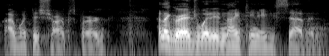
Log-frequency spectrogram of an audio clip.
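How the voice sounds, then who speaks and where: Late-40s man, somewhat low voice, formal and earnest, local candidate addressing viewers. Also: expressive, quick pace. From Ohio, USA. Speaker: council president candidate. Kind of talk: campaign statement to camera.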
